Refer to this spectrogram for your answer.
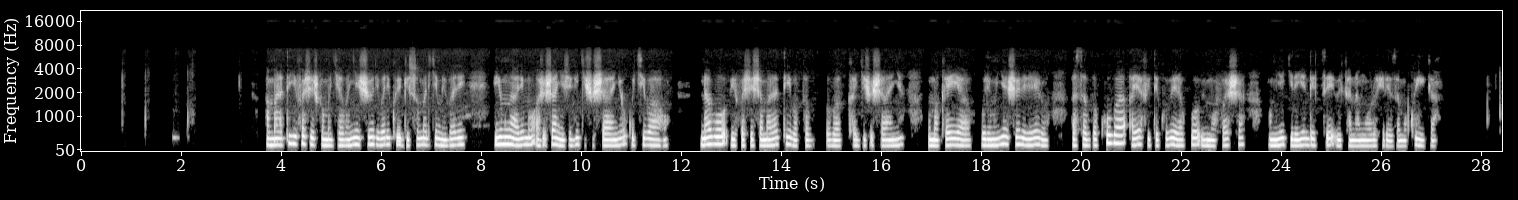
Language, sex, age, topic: Kinyarwanda, female, 25-35, education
